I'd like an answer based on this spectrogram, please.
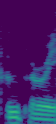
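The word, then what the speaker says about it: Poo-Pourri: pronounced poopery.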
